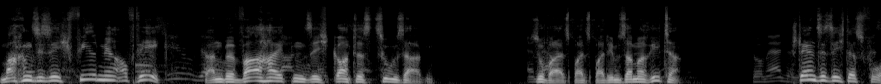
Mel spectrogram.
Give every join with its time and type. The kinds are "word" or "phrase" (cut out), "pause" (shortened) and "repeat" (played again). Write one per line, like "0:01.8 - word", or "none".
0:01.4 - word
0:05.8 - repeat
